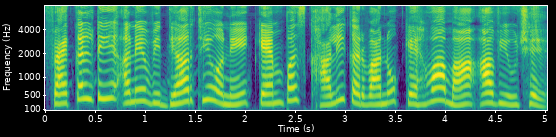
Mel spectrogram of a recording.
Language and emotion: Gujarati, neutral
